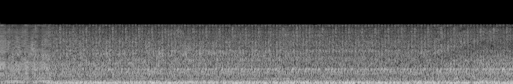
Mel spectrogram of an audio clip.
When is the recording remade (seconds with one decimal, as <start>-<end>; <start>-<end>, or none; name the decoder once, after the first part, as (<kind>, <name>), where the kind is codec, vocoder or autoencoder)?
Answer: 0.0-0.5 (vocoder, HiFi-GAN)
